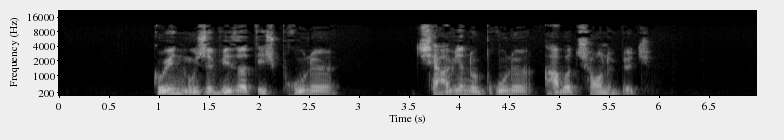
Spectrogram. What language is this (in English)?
Upper Sorbian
